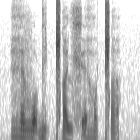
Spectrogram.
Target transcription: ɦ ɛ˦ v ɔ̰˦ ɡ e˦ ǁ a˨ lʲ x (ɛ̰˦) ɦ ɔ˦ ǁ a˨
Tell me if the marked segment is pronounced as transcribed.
yes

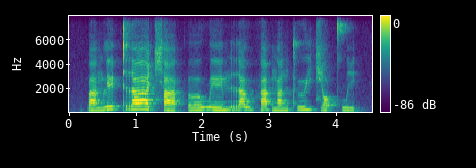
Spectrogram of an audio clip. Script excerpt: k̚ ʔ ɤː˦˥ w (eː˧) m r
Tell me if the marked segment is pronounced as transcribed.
no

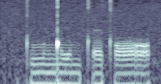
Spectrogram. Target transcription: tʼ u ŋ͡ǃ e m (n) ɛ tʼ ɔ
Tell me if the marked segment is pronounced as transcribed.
no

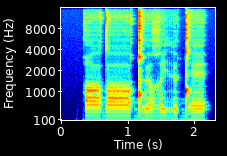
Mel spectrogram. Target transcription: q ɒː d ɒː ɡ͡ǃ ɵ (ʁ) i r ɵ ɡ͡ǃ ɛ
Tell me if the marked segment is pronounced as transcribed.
yes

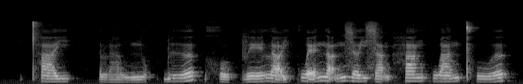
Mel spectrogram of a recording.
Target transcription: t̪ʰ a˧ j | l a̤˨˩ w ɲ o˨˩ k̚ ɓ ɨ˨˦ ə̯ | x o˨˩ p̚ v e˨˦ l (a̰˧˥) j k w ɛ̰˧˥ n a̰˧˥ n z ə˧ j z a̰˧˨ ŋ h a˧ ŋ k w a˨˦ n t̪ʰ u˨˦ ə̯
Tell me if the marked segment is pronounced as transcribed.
yes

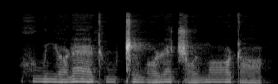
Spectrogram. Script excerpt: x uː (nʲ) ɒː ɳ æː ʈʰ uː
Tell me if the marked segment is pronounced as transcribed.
yes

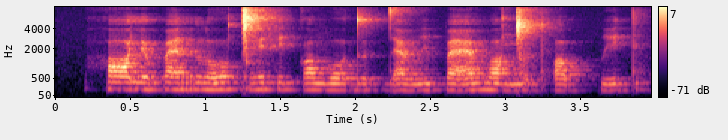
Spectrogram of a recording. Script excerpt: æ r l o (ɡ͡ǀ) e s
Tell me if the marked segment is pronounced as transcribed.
yes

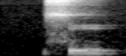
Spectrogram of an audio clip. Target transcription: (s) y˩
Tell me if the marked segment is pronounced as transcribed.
yes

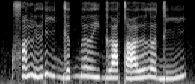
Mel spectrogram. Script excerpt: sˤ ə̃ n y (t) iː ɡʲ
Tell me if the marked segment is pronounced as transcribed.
no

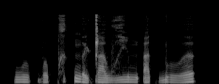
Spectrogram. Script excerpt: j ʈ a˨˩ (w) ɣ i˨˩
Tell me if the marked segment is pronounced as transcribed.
yes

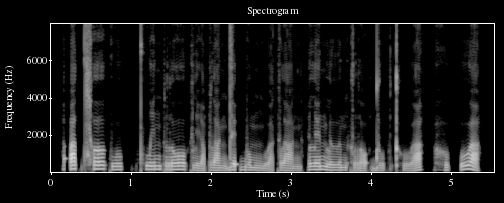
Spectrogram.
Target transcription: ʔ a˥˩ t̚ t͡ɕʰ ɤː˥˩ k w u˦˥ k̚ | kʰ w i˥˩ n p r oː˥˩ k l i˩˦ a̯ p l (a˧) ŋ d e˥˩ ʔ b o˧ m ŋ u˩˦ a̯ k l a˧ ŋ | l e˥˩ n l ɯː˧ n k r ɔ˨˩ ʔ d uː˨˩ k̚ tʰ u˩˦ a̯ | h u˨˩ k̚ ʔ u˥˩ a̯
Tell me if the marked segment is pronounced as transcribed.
yes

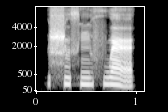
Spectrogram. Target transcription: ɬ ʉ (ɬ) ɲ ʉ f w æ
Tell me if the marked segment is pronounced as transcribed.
no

